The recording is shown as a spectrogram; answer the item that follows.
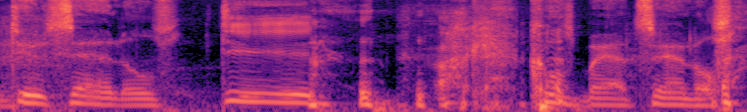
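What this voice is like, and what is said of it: Stoner hippie impression. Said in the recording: “best hippie impression”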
